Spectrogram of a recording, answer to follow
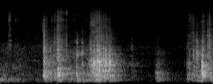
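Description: A small drawer of a plastic parts organizer being pulled open and rummaged through for a nock: a run of scraping and rattling noises, with another starting near the end.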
